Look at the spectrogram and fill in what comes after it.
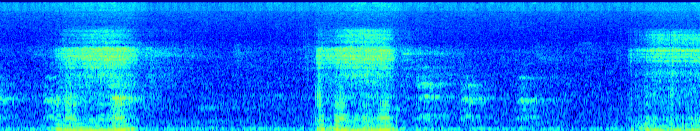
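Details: A female Chow Chow snores deeply, with a low rumbling breath roughly every three seconds.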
